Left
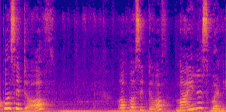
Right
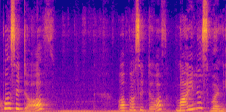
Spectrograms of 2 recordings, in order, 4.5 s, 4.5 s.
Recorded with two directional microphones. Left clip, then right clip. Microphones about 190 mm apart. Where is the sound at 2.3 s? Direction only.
30° right (ahead or behind).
